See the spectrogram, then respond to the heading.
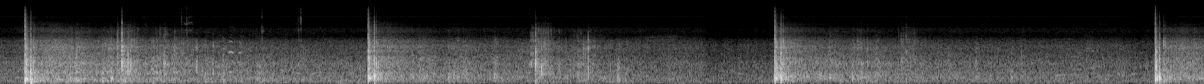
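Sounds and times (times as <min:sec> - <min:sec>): firework bangs: 0:00.0 - 0:12.0
firework crackle: 0:00.0 - 0:12.0
small firework pops: 0:00.2 - 0:06.3, 0:07.7 - 0:09.9, 0:11.5 - 0:12.0.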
